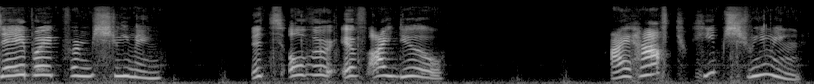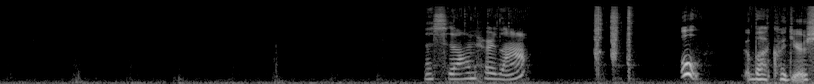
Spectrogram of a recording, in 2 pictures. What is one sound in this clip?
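A young woman speaks with animation in a high, cute voice close to a microphone.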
